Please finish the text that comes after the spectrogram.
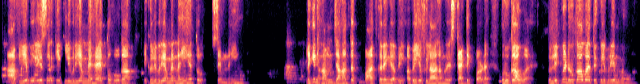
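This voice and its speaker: Guy teaching physics online, slightly high voice, keeps asking if students get it. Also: bright, forceful tone. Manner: explains step by step, often checks students understand. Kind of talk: online class lecture.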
